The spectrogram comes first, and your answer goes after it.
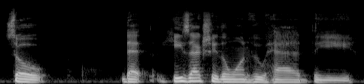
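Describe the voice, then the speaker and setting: A man hosting a casual podcast chat, relaxed and telling stories and facts to his friends. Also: medium pitch, unhurried. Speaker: podcast host.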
